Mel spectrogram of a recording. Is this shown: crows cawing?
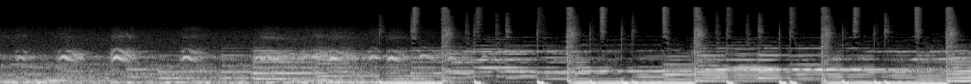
yes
